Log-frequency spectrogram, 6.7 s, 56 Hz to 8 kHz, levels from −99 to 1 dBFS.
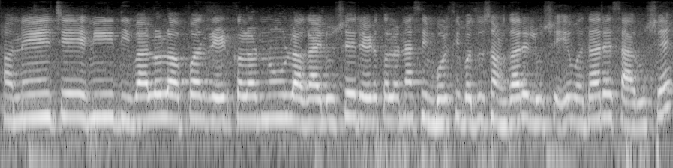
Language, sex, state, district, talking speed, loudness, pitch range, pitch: Gujarati, female, Gujarat, Gandhinagar, 205 wpm, -15 LUFS, 225-245 Hz, 230 Hz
